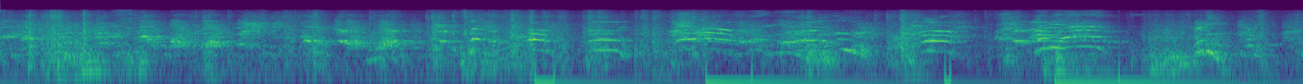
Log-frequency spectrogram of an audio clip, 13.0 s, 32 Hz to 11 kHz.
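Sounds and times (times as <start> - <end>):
dog yelping barks: 0.0 - 5.0.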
